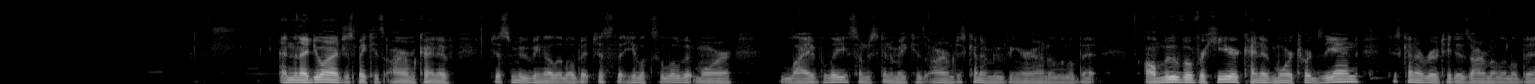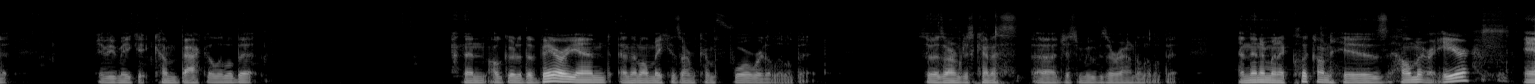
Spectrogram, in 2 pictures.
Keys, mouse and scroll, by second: 1.2-1.8 drag, 1.8 space, 1.9-2.4 drag, 2.4 right click, 2.7-4.4 drag, 4.4 r, 4.9 r, 6.1 r, 6.7 r, 7.8-8.4 drag, 8.4 space, 8.9 scroll down 4, 9.1 middle click, 9.7 scroll down 3, 9.9-11.3 middle drag, 11.3-13.3 drag, 13.3 r, 14.1 r, 15.2 r, 15.7-16.3 middle drag, 16.3 r, 16.7 middle click, 17.1 r, 17.8-19.0 middle drag, 19.0 r, 19.8-21.6 drag, 21.6-22.2 scroll up 3, 22.7 r, 23.2 r, 25.1 KP_0, 25.8 space, 26.6-27.4 shift+middle drag, 27.4 space, 28.4 right click, 29.5-30.7 drag.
